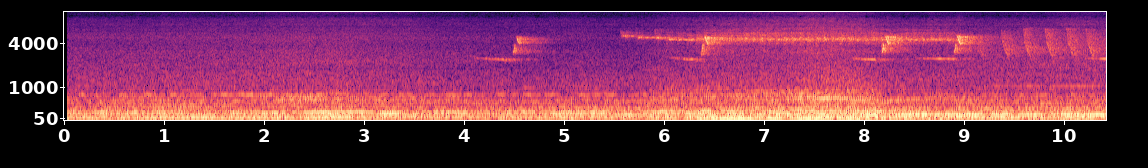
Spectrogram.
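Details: Thrush nightingale, known locally as sikatan londo, singing actively: sparse, clear whistled notes at differing pitches, a long level whistle and a short rattling series, over a loud steady low rumble.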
